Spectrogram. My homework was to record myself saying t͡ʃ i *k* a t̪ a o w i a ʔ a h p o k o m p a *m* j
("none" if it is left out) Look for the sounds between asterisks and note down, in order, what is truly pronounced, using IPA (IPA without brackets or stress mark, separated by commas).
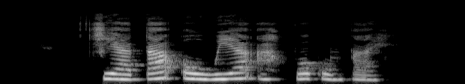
none, none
